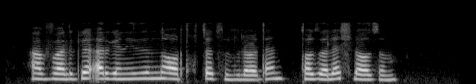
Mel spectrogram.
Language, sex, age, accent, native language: Uzbek, male, 12-17, Farg'ona, Uzbek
